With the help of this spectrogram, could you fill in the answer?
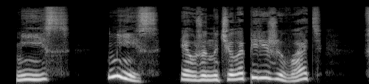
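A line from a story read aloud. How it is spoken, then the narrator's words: Anxious voice. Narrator (Russian): Клара тревожным голосом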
